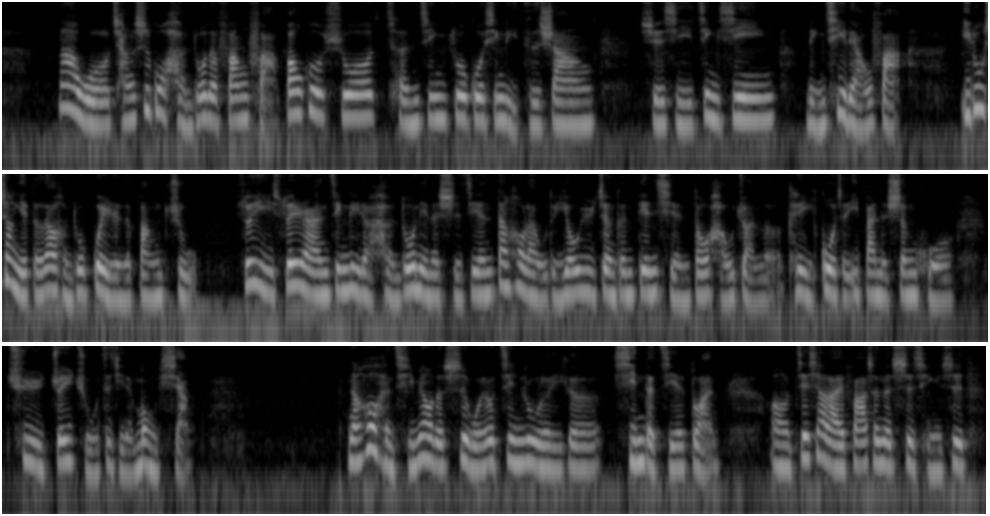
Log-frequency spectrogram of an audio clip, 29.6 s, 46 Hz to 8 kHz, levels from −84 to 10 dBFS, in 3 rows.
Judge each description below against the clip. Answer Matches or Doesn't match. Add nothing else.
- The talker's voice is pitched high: Matches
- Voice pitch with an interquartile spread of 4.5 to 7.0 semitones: Doesn't match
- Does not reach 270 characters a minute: Matches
